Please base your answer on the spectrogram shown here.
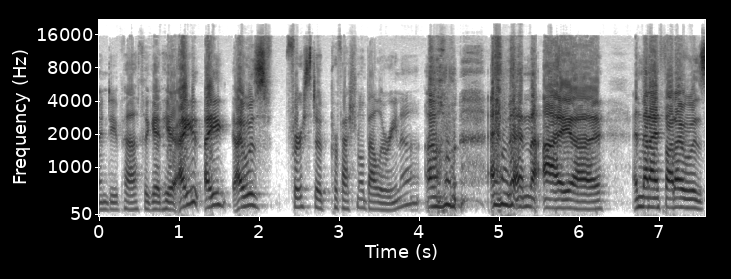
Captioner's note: laughs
